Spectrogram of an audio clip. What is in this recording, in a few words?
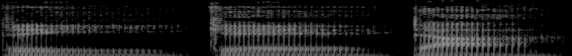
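"riketa", concatenated syllables; Affixing experiment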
